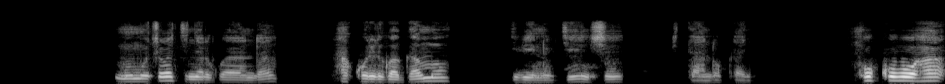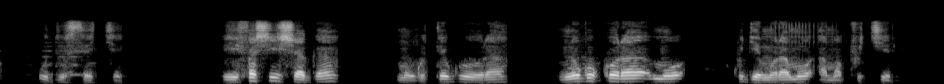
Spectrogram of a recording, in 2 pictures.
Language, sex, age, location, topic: Kinyarwanda, male, 50+, Musanze, government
